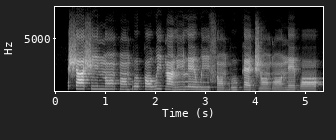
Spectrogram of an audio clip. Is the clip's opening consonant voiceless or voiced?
voiceless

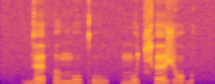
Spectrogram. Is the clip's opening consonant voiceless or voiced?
voiced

